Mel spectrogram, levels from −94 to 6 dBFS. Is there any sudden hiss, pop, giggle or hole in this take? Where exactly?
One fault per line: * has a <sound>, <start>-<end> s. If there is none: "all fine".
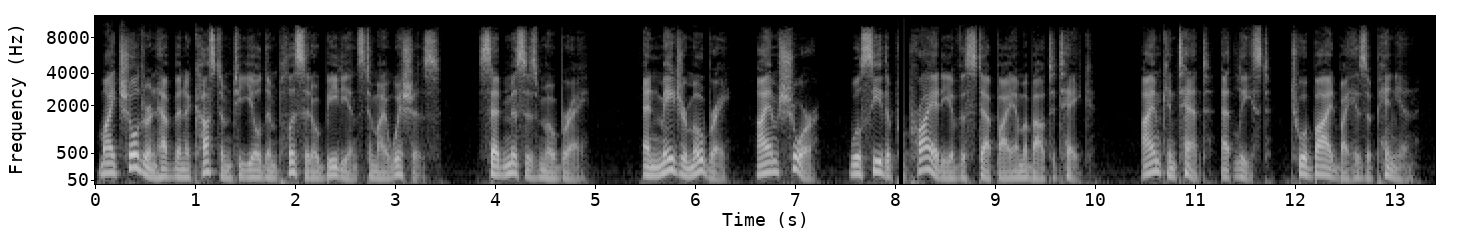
* has a dropout, 8.0-8.1 s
